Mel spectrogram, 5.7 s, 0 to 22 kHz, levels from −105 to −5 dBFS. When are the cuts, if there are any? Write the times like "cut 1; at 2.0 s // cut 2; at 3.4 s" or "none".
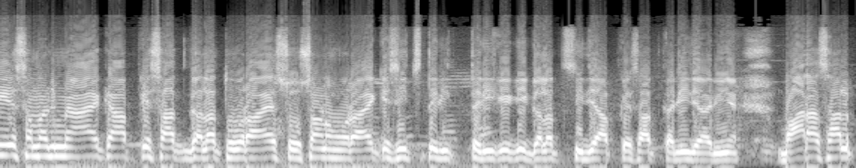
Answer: none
